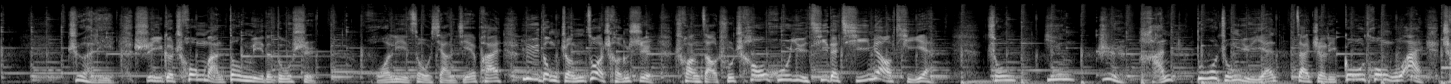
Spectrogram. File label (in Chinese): 普通話男聲; Disney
